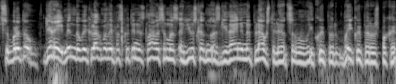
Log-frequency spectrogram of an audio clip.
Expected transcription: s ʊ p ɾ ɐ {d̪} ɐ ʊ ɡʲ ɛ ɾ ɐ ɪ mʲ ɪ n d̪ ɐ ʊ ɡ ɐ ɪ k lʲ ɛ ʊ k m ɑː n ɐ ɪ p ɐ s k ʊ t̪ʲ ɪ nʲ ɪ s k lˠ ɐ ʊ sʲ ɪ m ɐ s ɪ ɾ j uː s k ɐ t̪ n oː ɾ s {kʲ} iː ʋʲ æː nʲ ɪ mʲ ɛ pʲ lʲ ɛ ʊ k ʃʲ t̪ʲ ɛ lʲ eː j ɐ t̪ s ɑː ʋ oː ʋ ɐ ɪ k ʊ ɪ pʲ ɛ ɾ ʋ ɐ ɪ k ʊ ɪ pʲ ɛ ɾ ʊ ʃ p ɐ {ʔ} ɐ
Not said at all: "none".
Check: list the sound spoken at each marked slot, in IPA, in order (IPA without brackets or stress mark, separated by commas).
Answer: t̪, ɡʲ, k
